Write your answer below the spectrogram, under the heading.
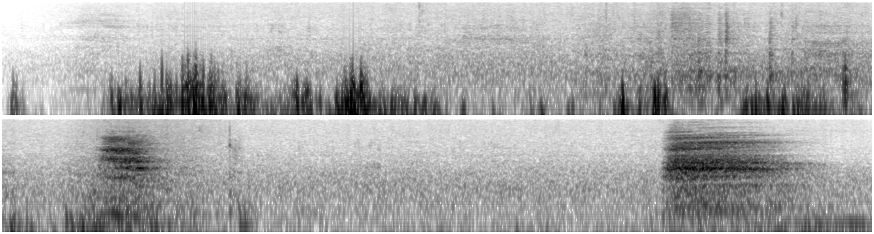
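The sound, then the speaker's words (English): Hard breathing of a rock climber scaling a very tall, difficult boulder without a rope: uneven puffs, snorts and quiet rustles, with two strong, sharp exhaled bursts in the later part. “That sound is somebody in the zone. It's the rock climber Nina Williams climbing a very tall, very difficult boulder without a rope.”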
